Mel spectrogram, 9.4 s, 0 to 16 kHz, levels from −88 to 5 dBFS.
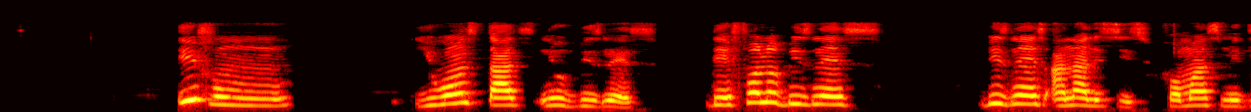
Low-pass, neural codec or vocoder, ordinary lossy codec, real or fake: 7.2 kHz; none; none; real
